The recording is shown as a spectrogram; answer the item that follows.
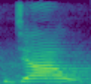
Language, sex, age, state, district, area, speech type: Maithili, female, 18-30, Bihar, Saharsa, rural, read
